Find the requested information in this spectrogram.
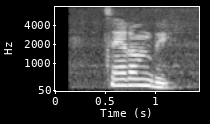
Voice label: "tẽremde", Moore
